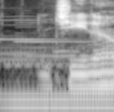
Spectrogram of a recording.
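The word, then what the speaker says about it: Cinccino: this is a good Cino so or Chino whatever Cino Chino so now this Chino so Lugia rotates before the chenino does right how you spell it Chino like cappuccino this is f block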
